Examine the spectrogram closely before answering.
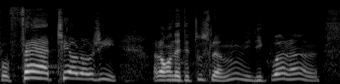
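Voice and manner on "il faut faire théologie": put-on French spoken with an anglophone English accent. Quoting a former professor who said it with an english accent. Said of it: "Puis il avait un accent anglais".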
